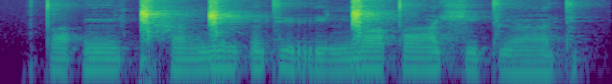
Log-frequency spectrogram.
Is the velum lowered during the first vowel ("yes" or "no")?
yes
